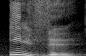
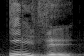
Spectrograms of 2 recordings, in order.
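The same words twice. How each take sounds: Both takes have the same delivery.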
